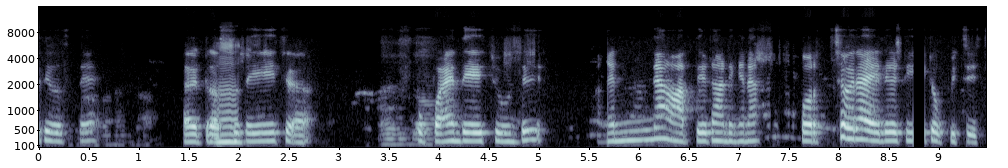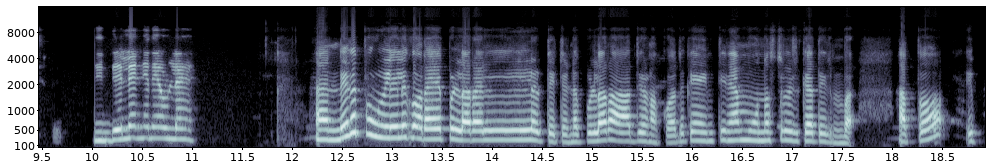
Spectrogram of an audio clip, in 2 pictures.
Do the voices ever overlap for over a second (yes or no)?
no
